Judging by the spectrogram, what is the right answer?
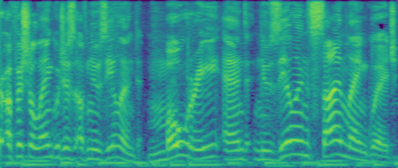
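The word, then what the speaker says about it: Māori: Korea and Japan yes by the way it's pronounced Mori not mayori Mai they use the New Zealand dollar as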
